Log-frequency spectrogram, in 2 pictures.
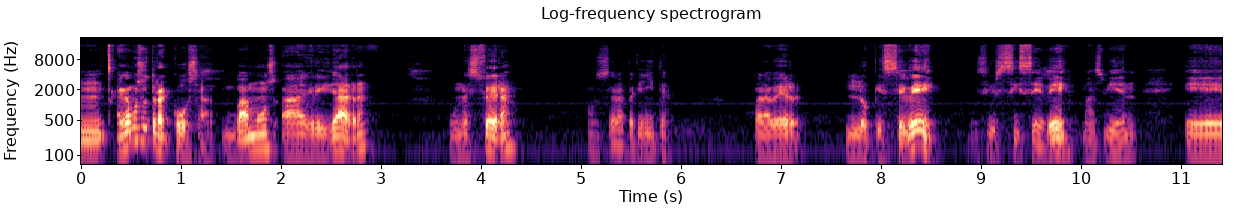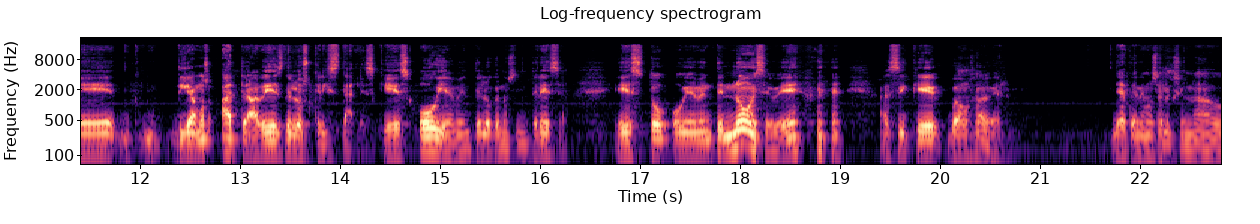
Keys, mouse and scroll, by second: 0.0-0.9 scroll up 1, 0.9-1.2 scroll up 1, 4.3-5.4 drag, 5.7 s, 7.1-9.5 drag, 9.5 middle click, 10.2 Tab, 14.2 middle click, 14.5 scroll up 1, 14.6 scroll down 2, 15.1-15.4 scroll up 1, 16.3 c, 16.7-18.7 drag, 19.1 Escape, 19.9-20.3 scroll down 1, 20.3 shift+middle click, 21.9 middle click.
